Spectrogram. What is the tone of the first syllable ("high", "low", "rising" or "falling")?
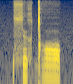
low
